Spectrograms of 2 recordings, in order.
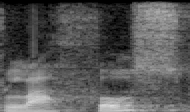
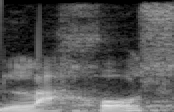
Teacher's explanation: the alternation between th and h in lachos for mistake instead of lathos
